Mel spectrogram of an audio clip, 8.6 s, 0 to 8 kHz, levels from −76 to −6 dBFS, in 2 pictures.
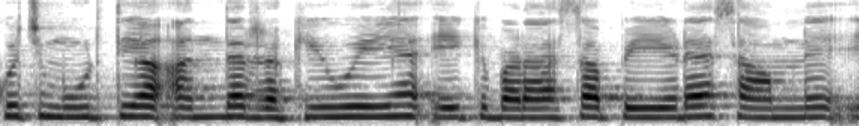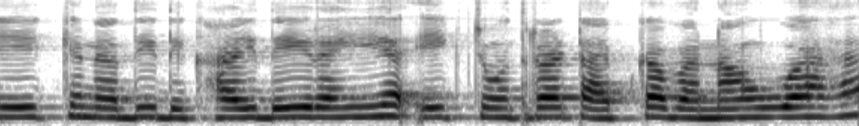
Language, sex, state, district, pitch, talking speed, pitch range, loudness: Hindi, female, Chhattisgarh, Bilaspur, 230 Hz, 175 wpm, 220-235 Hz, -16 LUFS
